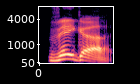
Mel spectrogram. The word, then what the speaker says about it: Vega: Uh, Vega. It took me many tries to read that. I kept wanting to pronounce it like Vegeta.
